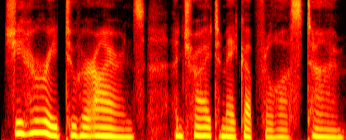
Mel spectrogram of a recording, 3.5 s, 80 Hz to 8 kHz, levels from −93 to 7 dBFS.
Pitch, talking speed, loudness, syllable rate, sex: 175 Hz, 225 wpm, -20 LUFS, 4.8 syllables/s, female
